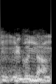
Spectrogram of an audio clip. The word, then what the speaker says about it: Bigourdin: Bigourdin. It's easy. Just think bigger than.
